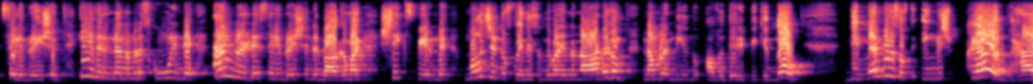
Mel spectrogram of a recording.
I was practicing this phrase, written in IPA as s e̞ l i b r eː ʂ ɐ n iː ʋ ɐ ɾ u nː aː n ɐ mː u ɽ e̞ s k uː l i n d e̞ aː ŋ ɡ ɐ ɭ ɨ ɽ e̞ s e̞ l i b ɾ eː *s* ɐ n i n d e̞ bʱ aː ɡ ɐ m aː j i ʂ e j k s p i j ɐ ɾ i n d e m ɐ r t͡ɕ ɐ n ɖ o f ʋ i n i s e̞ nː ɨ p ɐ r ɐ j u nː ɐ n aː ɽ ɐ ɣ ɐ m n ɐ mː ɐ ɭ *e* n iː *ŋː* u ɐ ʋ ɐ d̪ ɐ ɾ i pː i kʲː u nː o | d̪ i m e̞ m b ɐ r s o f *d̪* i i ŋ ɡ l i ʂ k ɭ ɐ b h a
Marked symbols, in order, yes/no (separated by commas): no, yes, no, yes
